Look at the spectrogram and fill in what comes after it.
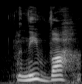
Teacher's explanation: നീ വാ എന്ന് പറയുമ്പോഴത്തേക്കും അവിടെയും സ്ട്രെസ്സ് കൊടുക്കുന്നത് രണ്ടാമത് വരുന്ന സിലബിളിലാണ്.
